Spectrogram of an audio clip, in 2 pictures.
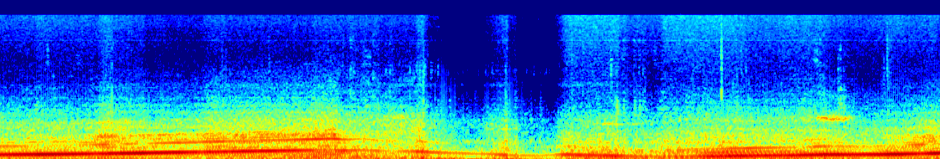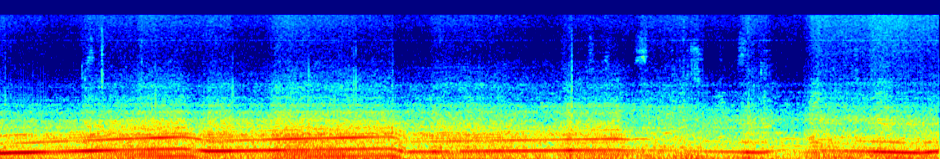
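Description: A car engine roars close by, its pitch climbing with each gear and dropping sharply at each shift.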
